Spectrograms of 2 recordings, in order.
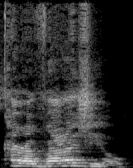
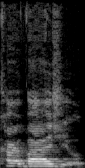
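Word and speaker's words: Caravaggio: So yeah, I was just telling the audience and people who will see on the on the playback that it's Caravagio, not Carvajio.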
